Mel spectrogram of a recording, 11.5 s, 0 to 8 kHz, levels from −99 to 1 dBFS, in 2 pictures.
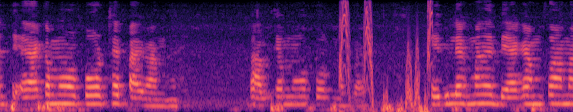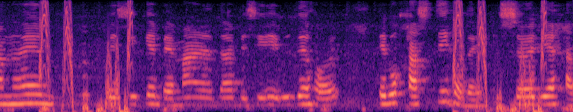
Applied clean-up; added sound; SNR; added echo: none; Scratching (performance technique); 4 dB; none.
